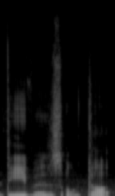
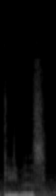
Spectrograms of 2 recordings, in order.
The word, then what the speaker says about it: Devas: In Buddhist mythology, the Asuras are the heathen deities that fought with the Devas or good deities. Devas, not divas.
